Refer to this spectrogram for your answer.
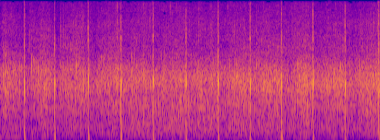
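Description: A round of applause, dense steady clapping filling the whole stretch with sharper rhythmic claps standing out at a regular beat, fairly loud and sustained, with no one speaking over it.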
